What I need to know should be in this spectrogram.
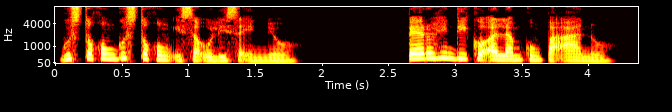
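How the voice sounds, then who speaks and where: A woman's voice: medium pitch, animated, fairly quick, a little mellow, no room sound, clean studio sound, close to an everyday voice. A woman voicing a guilty, wealthy man in love in a story, pleading desperately.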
